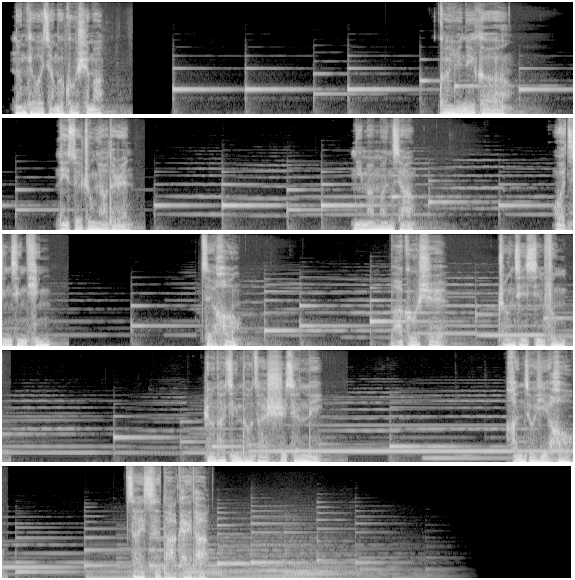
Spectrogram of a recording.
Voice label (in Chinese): 男 直击心底 讲个故事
